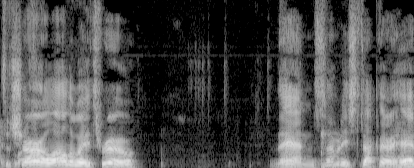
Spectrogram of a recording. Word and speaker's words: Charl: Some people are saying Charl, not Carl. No one on TV is pronouncing it Carl.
